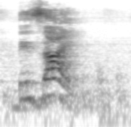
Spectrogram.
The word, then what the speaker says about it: design: जी नहीं, डिजाइन, डिजाइन ऐसा नहीं, डिजाइन।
